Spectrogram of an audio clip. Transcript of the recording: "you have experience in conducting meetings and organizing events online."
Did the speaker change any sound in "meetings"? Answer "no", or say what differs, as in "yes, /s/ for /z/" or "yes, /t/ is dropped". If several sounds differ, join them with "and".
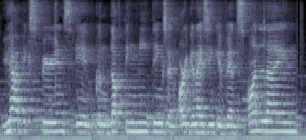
yes, /s/ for /z/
